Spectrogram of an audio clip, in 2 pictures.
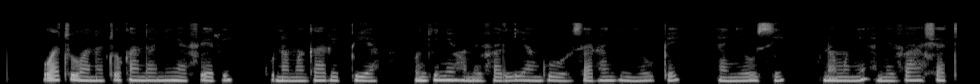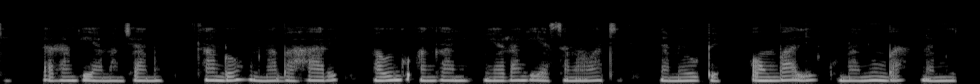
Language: Swahili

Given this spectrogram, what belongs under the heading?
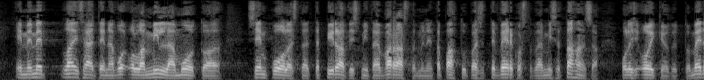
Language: Finnish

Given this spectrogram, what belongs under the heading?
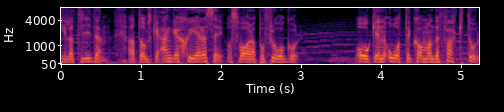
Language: Swedish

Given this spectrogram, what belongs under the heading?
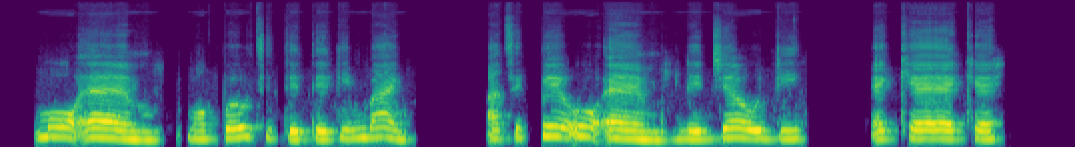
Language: Yoruba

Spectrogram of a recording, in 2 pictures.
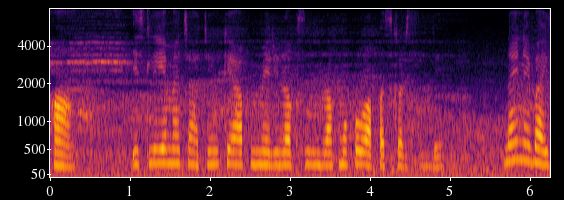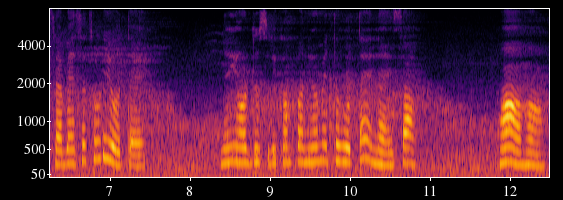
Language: Urdu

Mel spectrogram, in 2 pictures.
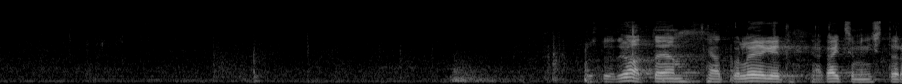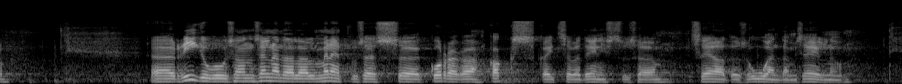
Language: Estonian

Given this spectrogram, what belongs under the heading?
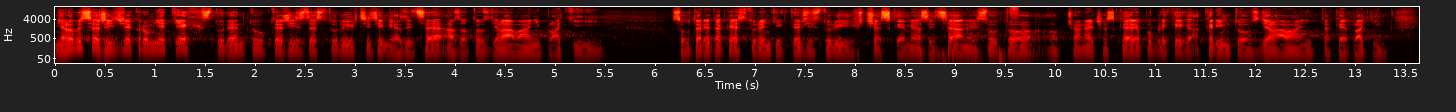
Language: Czech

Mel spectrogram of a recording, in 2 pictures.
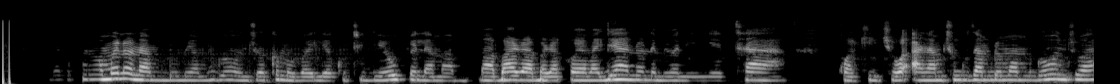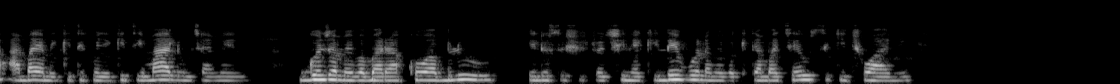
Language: Swahili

